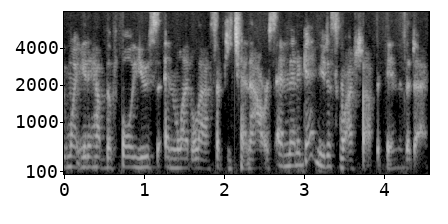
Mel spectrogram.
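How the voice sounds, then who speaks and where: A woman talks at a very fast pace. Noticeable background noise runs behind her. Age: 60s. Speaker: skincare product representative. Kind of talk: sales pitch.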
